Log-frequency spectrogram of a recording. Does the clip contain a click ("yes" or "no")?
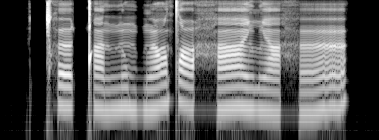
yes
